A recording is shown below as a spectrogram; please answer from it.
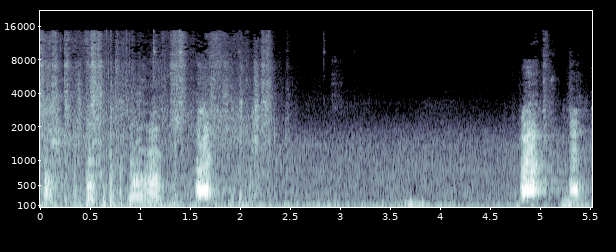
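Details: Basset Hound on a trampoline giving two short, sharp barks about three seconds apart, after a run of softer muffled thumps and bursts at the start.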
